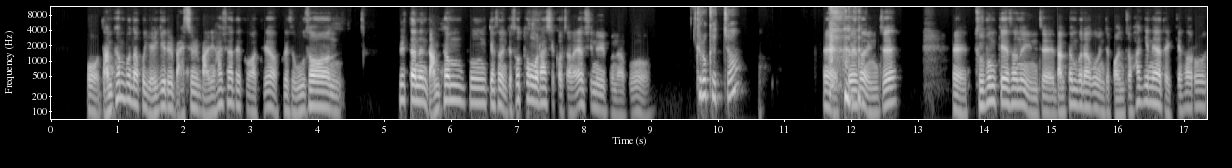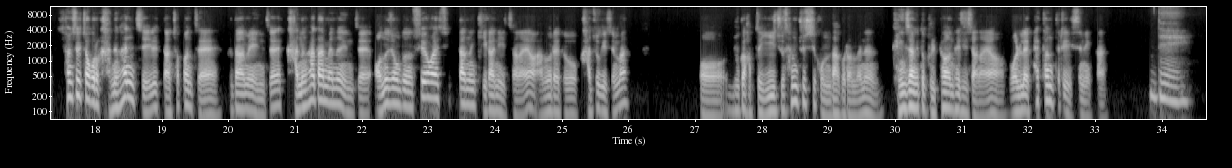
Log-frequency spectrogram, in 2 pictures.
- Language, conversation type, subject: Korean, advice, 이사할 때 가족 간 갈등을 어떻게 줄일 수 있을까요?
- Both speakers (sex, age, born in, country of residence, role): female, 40-44, South Korea, South Korea, user; male, 40-44, South Korea, United States, advisor
- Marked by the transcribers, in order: laugh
